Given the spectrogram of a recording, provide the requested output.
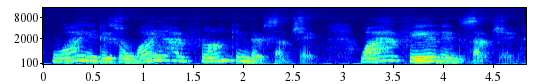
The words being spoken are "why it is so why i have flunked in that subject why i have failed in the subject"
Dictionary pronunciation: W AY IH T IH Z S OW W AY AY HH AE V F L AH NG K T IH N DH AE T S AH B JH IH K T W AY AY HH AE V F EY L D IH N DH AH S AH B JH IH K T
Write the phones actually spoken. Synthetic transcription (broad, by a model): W AY IH T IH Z S OW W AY AY HH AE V F L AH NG K IH N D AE T S AH B JH IH K T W AY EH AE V F EY L D IH N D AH S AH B JH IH K T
